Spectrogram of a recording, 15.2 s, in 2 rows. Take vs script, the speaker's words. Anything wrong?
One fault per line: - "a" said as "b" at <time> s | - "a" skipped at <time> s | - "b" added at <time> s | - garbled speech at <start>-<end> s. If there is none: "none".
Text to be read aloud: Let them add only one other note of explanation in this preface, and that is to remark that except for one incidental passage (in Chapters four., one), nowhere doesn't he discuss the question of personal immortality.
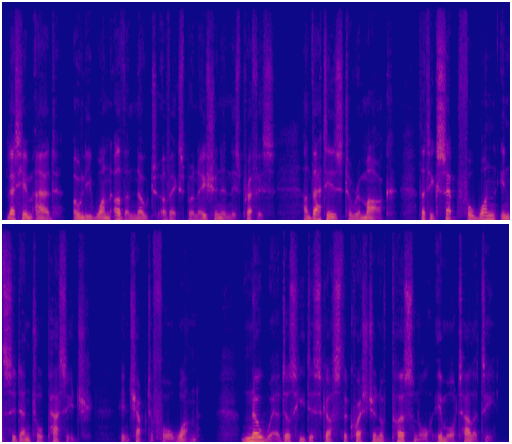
- "them" said as "him" at 0.2 s
- "Chapters" said as "Chapter" at 9.5 s
- "doesn't" said as "does" at 11.8 s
